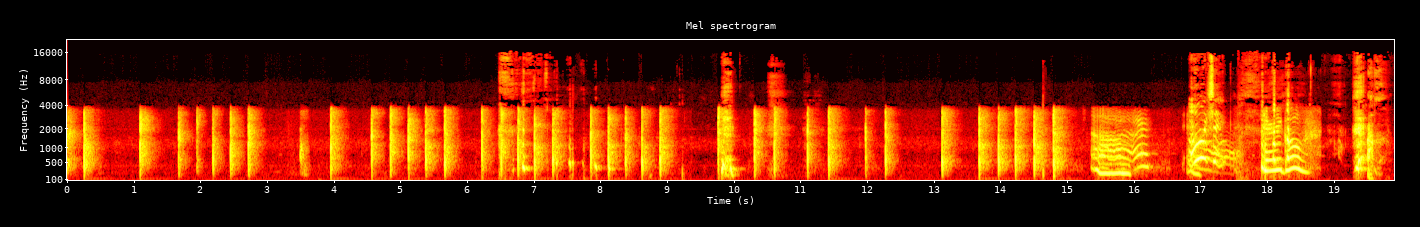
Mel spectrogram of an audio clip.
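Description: Sharp hand claps in the Dumpty Dum rhythm, clapped to settle a baby, come in quick rhythmic bursts with brief pauses between groups, fairly loud and crisp. Toward the end, short wavering vocal-like sounds take over.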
